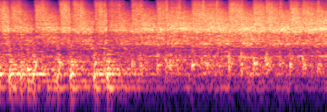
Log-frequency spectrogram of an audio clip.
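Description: Lion dance percussion: a large Chinese drum beating with hand cymbals clashing continuously over it, the cymbals ringing.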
